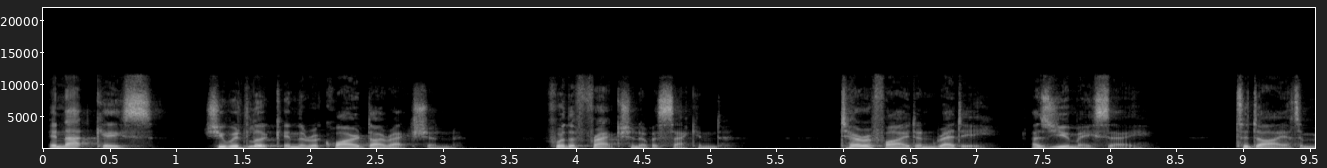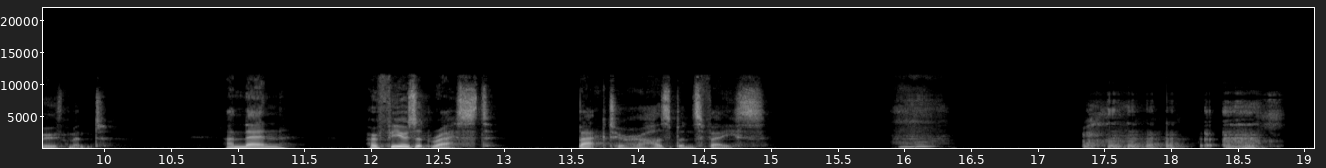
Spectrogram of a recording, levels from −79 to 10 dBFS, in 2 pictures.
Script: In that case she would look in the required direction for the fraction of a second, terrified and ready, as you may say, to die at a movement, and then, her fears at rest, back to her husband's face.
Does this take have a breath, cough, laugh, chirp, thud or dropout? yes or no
yes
